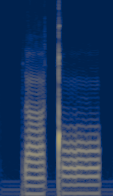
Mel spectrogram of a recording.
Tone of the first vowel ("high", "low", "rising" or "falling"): high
